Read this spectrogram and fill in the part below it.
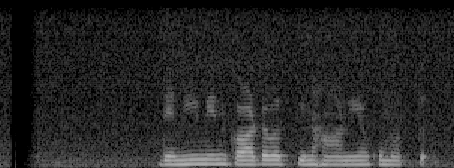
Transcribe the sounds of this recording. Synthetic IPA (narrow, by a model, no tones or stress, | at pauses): d̪æmiːmenkaːʈɐʋɐt̪ʋenəɦaːnijakumɐt̪ː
